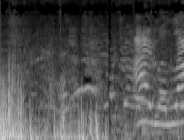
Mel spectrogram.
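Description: Children playing: loud bursts of buffeting noise for the first second or so, then a young child's high voice calling out in drawn-out tones near the end.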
